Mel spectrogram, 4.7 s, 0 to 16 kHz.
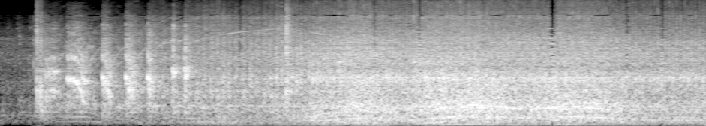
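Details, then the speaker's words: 1993 Nissan Terrano diesel with hard starting: cranks in uneven pulses, catches, then runs flat, strained and without power before dying; injection pump suspected and being checked by direct diesel supply. "walang power yan tapos mamatay na para ma-confirm natin kung injection pump yung may problema"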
